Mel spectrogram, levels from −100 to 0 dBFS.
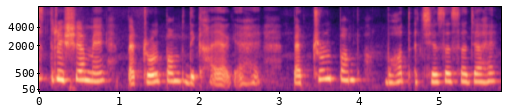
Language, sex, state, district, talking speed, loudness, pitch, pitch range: Hindi, female, Chhattisgarh, Sarguja, 155 wpm, -16 LUFS, 255 Hz, 235-290 Hz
